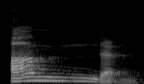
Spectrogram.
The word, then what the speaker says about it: anden: You start at a higher pitch and you end up on a lower pitch. anden, anden. This is called an acute accent in Swedish, an acute pitch accent. So when we pronounce the word in that way, it means the spirit.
